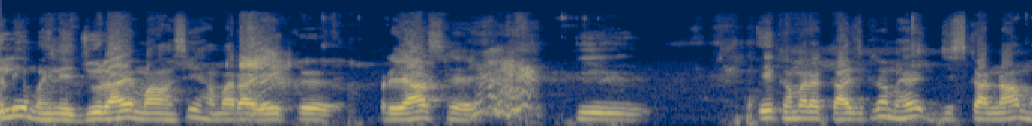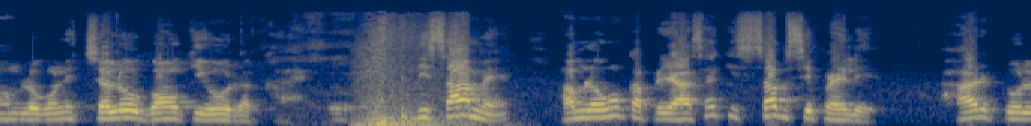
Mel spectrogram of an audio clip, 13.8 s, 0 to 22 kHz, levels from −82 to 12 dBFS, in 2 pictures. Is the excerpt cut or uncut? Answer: cut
